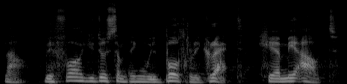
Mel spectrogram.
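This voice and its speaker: An actor playing a blunt, self-possessed vampire in a video game, speaking in a husky, ominous way. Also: male voice, medium pitch, expressive, moderate pace. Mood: guarded, commanding. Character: guarded, self-possessed male vampire, curt and grimly urgent.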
